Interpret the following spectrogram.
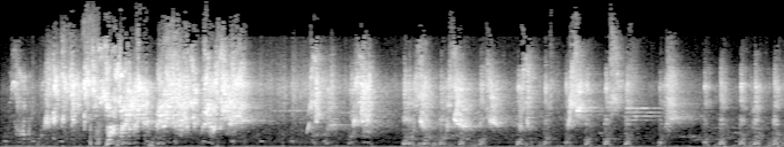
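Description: High-pitched animal chirps and squeaks in quick bursts, densest and loudest in the first three seconds, then coming in shorter spurts.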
